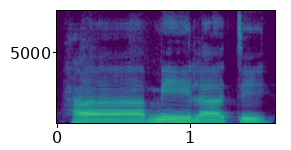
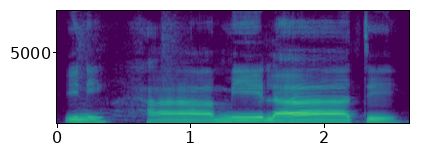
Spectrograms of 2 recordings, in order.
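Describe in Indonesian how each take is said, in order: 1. Vokalnya dibaca pendek. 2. Vokalnya dibaca panjang. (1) "Ini tidak dibaca panjang" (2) "Jelas ini yang dibaca panjang"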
